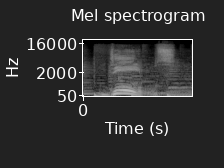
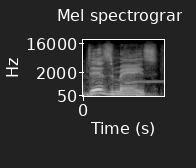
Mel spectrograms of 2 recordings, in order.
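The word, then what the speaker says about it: disme: July 13th, 1792, Thomas Jefferson was recorded receiving500 silver half deems. You I I had to research this. It's not dismay. You pronounce this as deems. It's French. And this later became dimes.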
